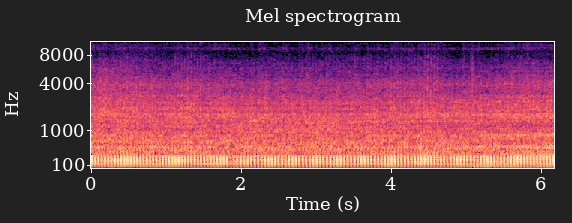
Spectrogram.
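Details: Small single-cylinder power-washer engine with muffler on a DIY motorized trike, torque converter clutch, ridden under load: strong even exhaust beat, steady deep tone, no stumbling or misses; running well.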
